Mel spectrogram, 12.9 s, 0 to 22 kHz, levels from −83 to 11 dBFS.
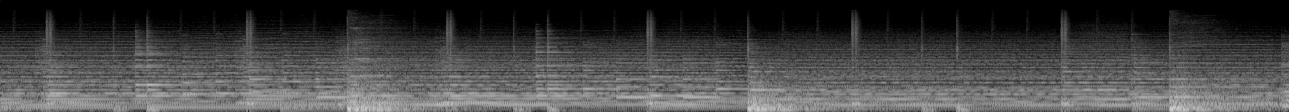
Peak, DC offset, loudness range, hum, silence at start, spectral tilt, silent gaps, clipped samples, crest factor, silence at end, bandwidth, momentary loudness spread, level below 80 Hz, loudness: -2 dBFS; under 0.1%; 5 LU; none; 0 s; -6.5 dB/octave; none; under 0.1%; 18 dB; 0 s; 14.5 kHz; 9 LU; -30 dBFS; -21 LUFS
